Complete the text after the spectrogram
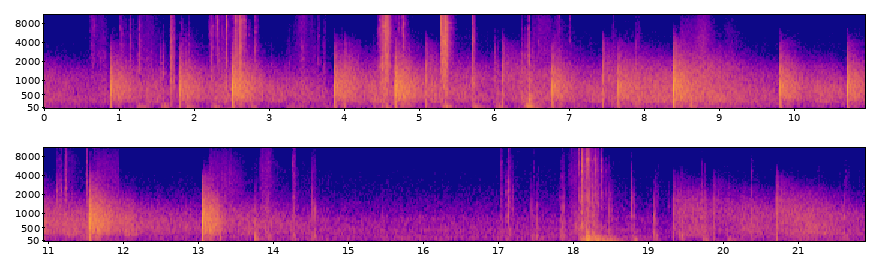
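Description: Footsteps thud on a wooden floor indoors.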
